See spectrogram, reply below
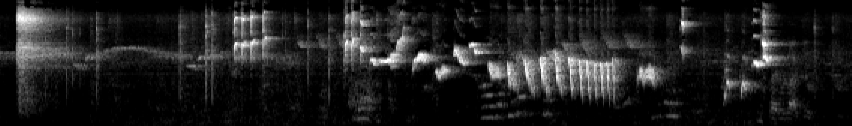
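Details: Richly filled fighter-style song of a white-rumped shama: a soft rising whistle, scattered sharp clicks, then a fast train of repeated chirping notes and closing sweet whistles.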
